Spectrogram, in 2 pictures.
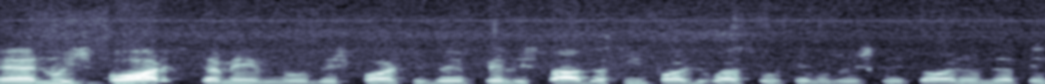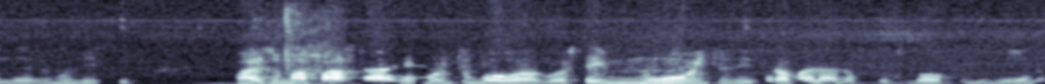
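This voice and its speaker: At a fairly quick pace, a man with a high pitch speaks with big swings in loudness. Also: ordinary pitch variation. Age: 60s. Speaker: former footballer and coach. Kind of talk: interview on a live stream. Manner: halting, many repetitions.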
